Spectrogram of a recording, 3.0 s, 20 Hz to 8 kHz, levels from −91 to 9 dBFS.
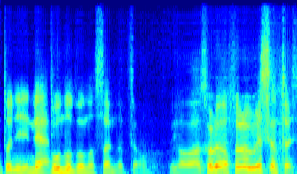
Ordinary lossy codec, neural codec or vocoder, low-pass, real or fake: none; codec, 16 kHz, about 1 kbps, DyCAST, with the encoder's durations; none; fake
